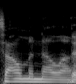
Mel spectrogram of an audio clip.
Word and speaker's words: salmonella: Like, yes, you could theoretically get salmonella because it is technically raw Get what? – Did I add a syllable? – You did. – It's salmonella.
